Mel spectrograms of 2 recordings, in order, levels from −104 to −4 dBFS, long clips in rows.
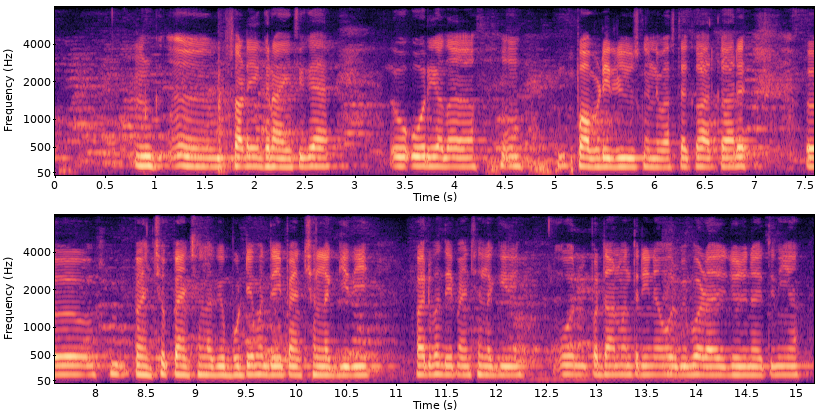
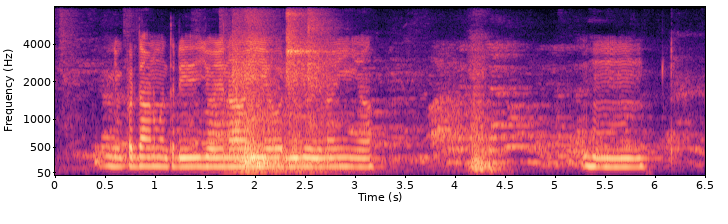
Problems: constant background noise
